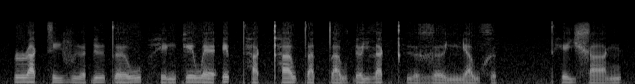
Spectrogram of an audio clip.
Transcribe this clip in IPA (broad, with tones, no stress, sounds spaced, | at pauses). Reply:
ɹ a˦˥ k̚ s i˧˥ v ɨ˨˩˨ ə̯ ɗ ɨ˧ t̪ ə˧˥ w | h e˨˩ ŋ k e˧ w ɛ˨˩˦ ʔ e˦˥ p̚ t̪ʰ a˨˩ k̚ t̪ʰ a˧ w t̪ a˨˩ t̚ t̪ a˨˩ w ɗ ə˧ j l a˦˥ k̚ t̪ʰ ɨ˨˩˨ ə̯ ɣ əː˨˩˨ ɲ a˨˩˦ w x ə˨˩ k̚ | t̪ʰ e˧ j x a˨˩˦ ŋ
